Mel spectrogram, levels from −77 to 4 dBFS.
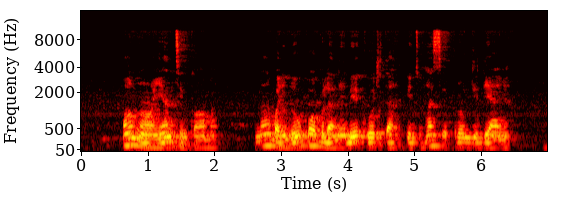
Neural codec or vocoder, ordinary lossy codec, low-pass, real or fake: none; none; 9.9 kHz; real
